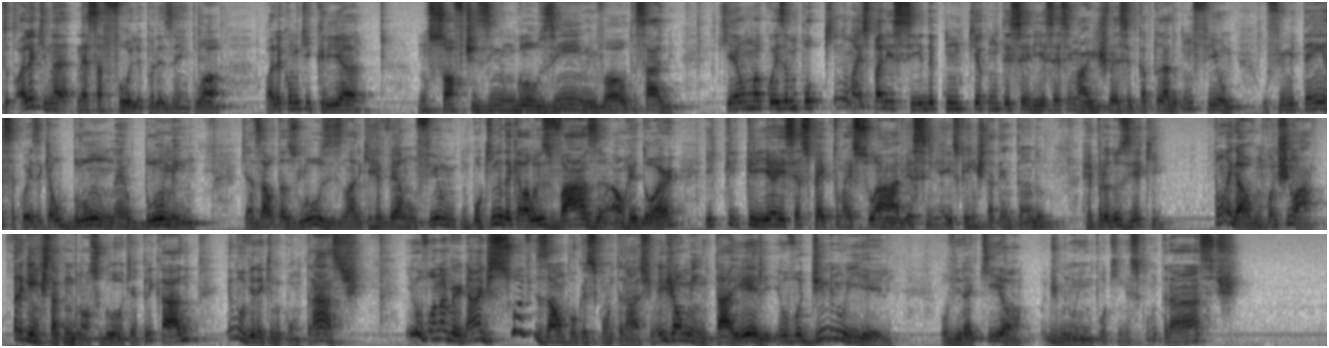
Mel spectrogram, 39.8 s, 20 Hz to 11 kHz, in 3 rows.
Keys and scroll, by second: 0.1 ctrl+d, 2.2 ctrl+d, 7.1 ctrl+d, 20.5 ctrl+d, 22.7 ctrl+d, 22.9 ctrl+d.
